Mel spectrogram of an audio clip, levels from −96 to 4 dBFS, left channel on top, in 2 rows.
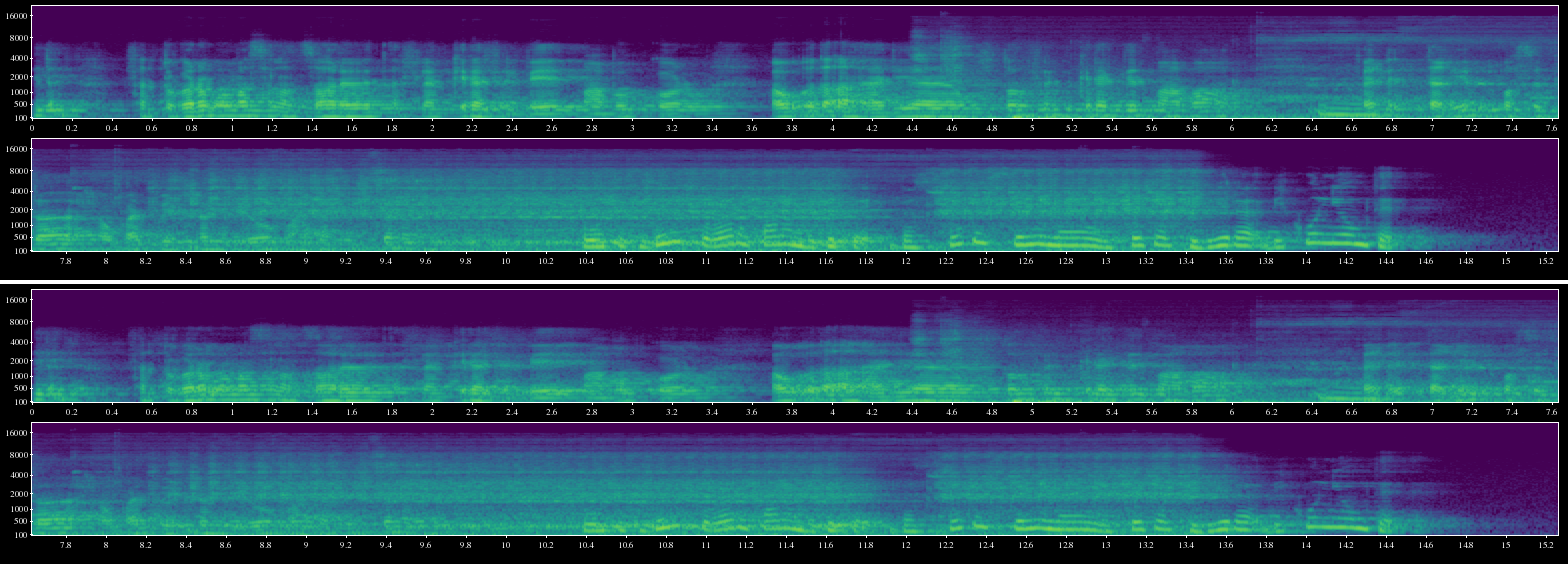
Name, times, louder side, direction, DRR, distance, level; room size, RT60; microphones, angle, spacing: voice 1, 0.0-9.7, left 1 dB, 90° left, 6 dB, 5.2 m, -27 dB
sound 1, 4.4-13.5, equal, 20° left, 5.8 m, -27 dB
voice 2, 6.4-6.7 10.4-14.4, left 2 dB, 50° left, 8 dB, 0.9 m, -24 dB
26.5 x 17.5 x 6.4 m, 0.83 s
head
